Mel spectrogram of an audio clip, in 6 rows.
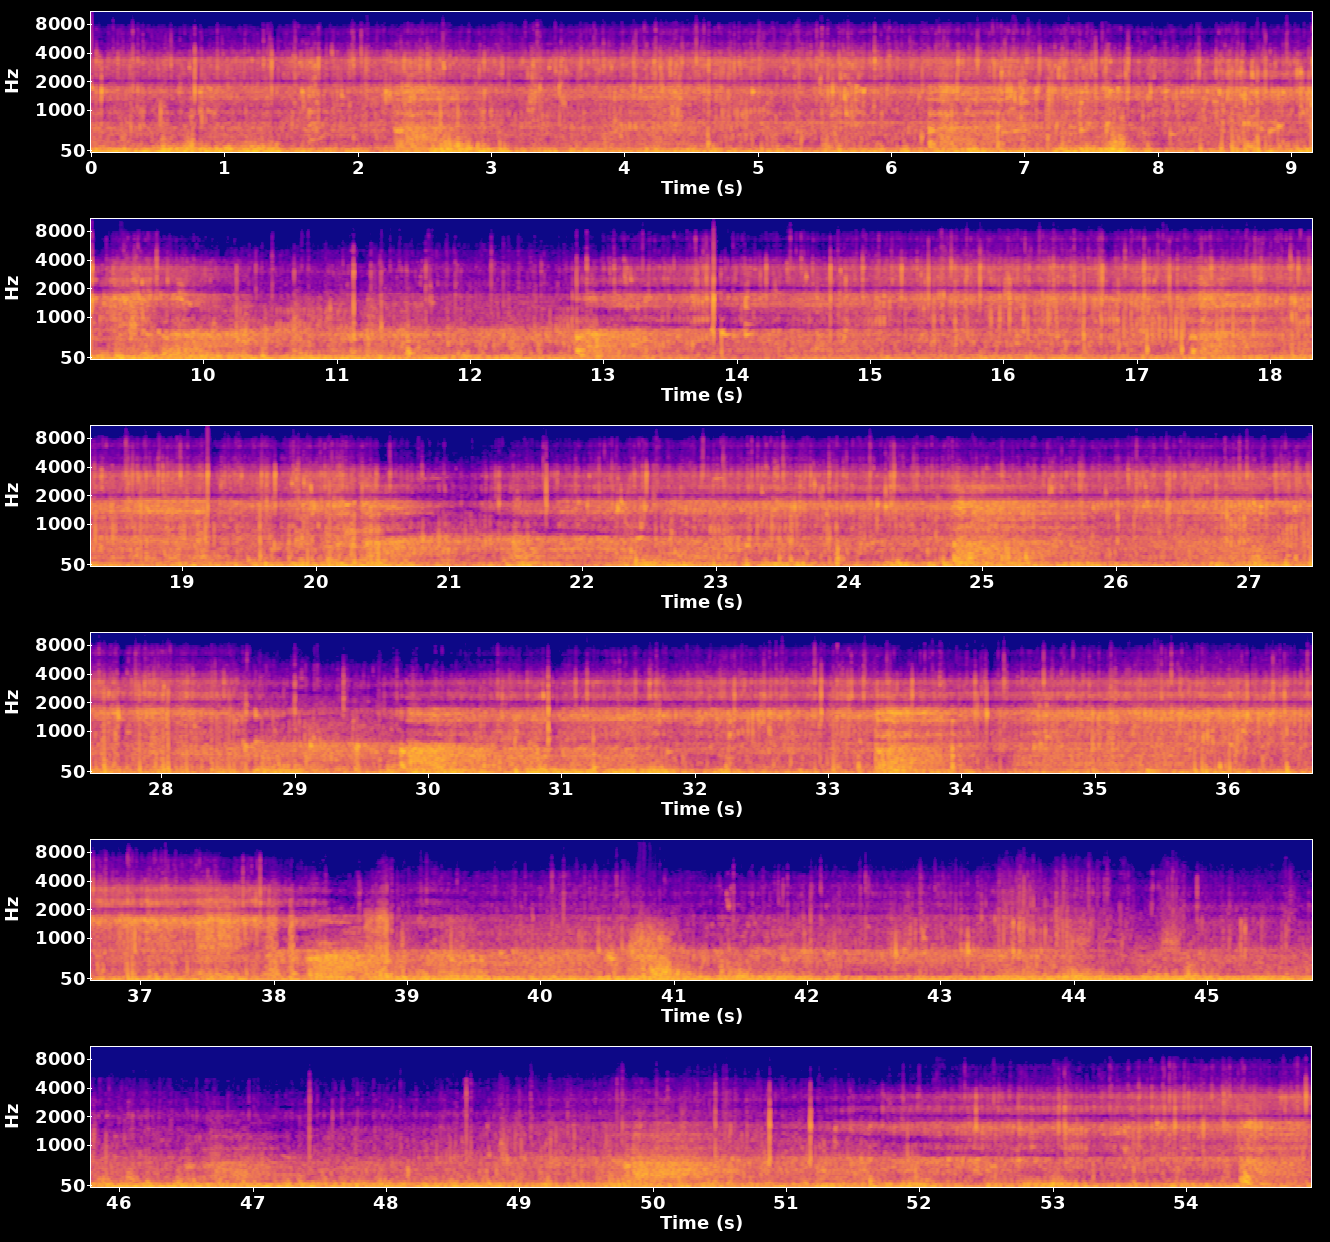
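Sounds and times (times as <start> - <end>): underwater water gurgling: 0.0 - 54.9.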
